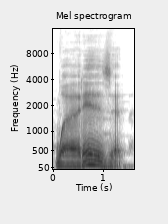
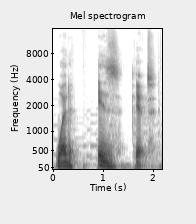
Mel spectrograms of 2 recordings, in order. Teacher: the Z no longer sounds like it's part of that stressed syllable, it sounds like it's part of the unstressed it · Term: a connection or a link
